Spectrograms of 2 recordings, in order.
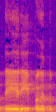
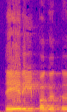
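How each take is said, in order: The two takes are said the same way.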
